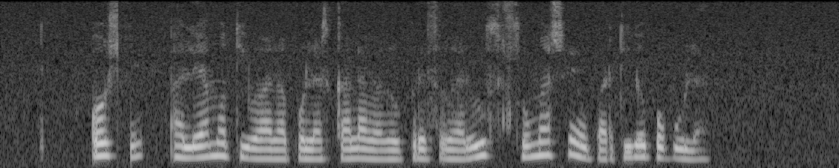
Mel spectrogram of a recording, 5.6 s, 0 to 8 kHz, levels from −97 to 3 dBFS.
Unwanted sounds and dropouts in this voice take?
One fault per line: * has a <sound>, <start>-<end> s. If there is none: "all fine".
* has a dropout, 0.8-0.9 s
